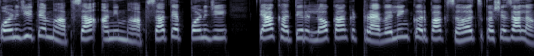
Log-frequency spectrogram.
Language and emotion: Goan Konkani, neutral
